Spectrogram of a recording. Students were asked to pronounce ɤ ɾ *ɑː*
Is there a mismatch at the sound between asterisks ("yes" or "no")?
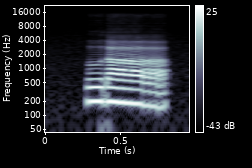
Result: yes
